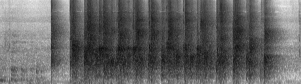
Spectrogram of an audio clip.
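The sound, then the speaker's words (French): Loud audience applause thanking and congratulating the event's guests breaks out after a quiet second, a dense wash of many clapping hands with rhythmic surges, sustained for several seconds before tapering off at the end. “On peut les remercier en les félicitant. Hein. Merci beaucoup. Et en les applaudissant.”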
